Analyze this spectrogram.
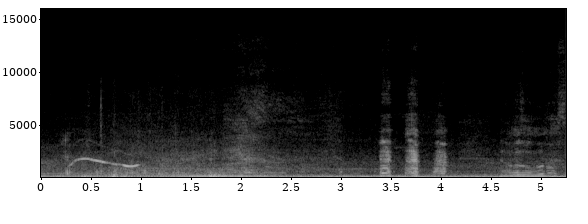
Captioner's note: whistle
